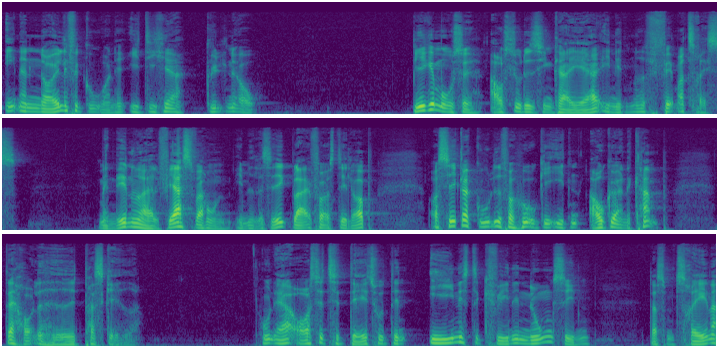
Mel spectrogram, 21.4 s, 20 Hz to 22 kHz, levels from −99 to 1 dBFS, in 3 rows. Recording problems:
abrupt cut into speech; at the end

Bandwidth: 15 kHz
